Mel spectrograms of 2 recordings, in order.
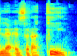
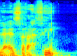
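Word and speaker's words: לעזרתי: And if you notice, I said la'izrathi. I didn't say la'izrati, I said la'izrathi.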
